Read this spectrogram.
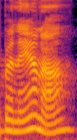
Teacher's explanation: For example, in the word banana, the second syllable has primary stress, and both of the remaining syllables are unstressed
